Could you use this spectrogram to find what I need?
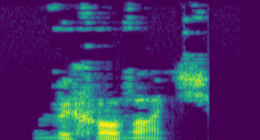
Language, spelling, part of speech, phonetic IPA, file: Polish, wychować, verb, [vɨˈxɔvat͡ɕ], Pl-wychować.ogg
